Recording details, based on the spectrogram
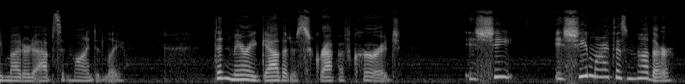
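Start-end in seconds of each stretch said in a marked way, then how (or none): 4.6-6.8 put-on a higher, halting child's stammer; stammered question. A narrator's reading. Shy girl asking the master about Martha, stammering. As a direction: stumble on the first words, timid. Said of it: "she stammered".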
